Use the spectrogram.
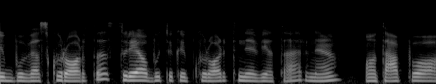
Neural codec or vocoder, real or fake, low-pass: none; real; 7.2 kHz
